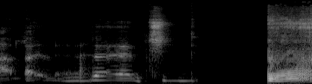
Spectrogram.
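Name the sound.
imitated fart noise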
